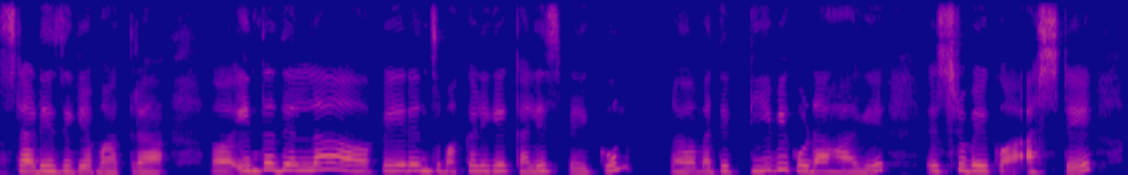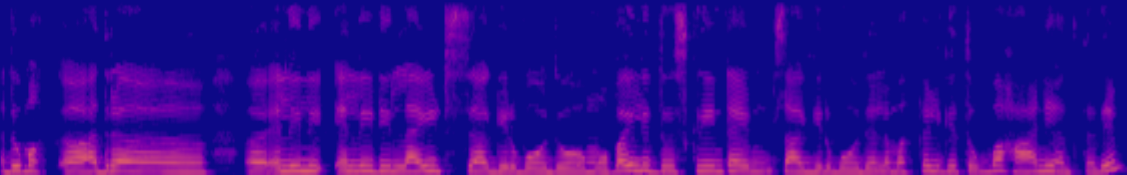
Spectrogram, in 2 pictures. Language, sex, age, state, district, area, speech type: Kannada, female, 18-30, Karnataka, Udupi, rural, spontaneous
